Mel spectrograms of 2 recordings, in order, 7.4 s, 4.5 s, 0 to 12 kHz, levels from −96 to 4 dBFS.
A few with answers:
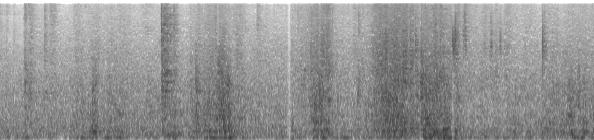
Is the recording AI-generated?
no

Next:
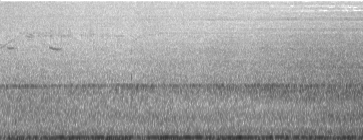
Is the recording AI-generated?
no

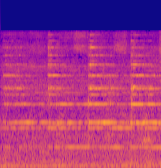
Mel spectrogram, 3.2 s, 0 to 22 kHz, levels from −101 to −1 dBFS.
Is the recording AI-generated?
no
